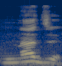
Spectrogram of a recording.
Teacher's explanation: নাজ এখানে কলকলা হবে, জিমে সাকিন হচ্ছে যেহেতু সেই কারণে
